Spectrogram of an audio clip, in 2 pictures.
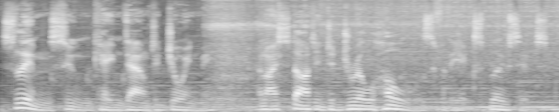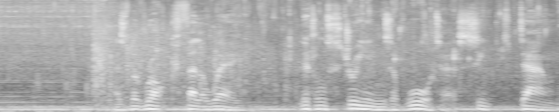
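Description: Male actor as seasoned miner in a radio thriller: low voice, wary, brooding, music underneath. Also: slow pace. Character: wary, experienced male miner, blackmailed, narrating his ordeal. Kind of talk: radio crime thriller acting and first-person narration.

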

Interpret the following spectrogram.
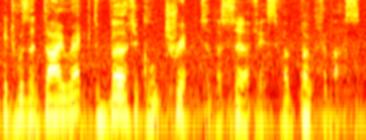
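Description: A man's voice: mid-range voice, lively intonation, normal speed, background noise, natural voice. An actor playing a desperate mine worker who narrates his escape in a thriller audio drama, intense and dramatic. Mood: grave, suspenseful. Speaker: narrator and lead character. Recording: loud music and effects behind.

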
